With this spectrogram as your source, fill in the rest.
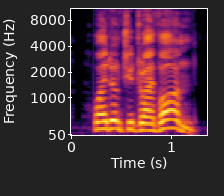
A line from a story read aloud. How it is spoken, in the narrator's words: said Miss Lantry impatiently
